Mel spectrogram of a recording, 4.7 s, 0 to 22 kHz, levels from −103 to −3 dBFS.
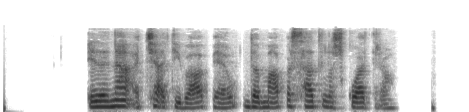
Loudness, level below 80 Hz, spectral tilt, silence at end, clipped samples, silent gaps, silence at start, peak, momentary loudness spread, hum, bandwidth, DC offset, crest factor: -26 LUFS; -66 dBFS; -4 dB/octave; 0.35 s; under 0.1%; 3.99-4.31 s; 0.9 s; -10 dBFS; 9 LU; none; 8 kHz; under 0.1%; 18 dB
